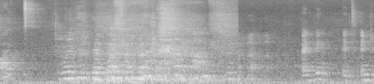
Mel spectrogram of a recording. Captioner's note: audience laughter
